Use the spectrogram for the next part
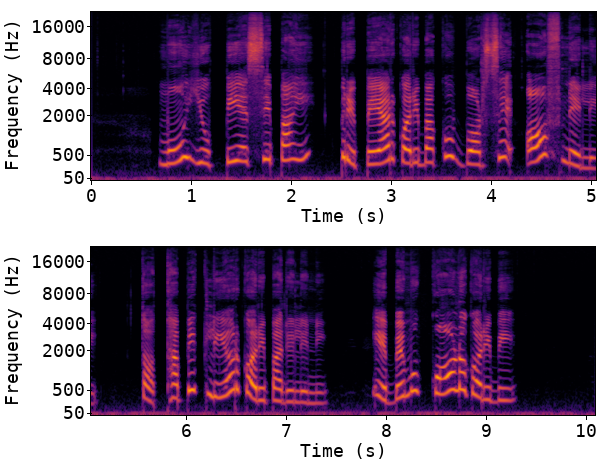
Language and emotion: Odia, sad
